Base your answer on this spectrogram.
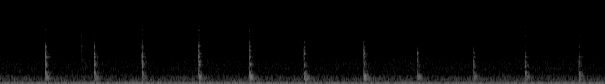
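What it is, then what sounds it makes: Glass mirror tapped. A round glass tabletop makeup mirror of solid flat glass is tapped with the light-colored tips of a small black-handled tool. Each tap makes a short, bright tick that dies away almost at once, falling into a quick, steady tick-tock rhythm over a constant low hum.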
